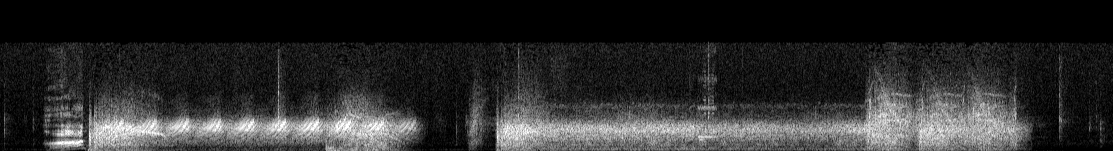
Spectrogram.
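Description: An energy aura roars and crackles loudly.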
